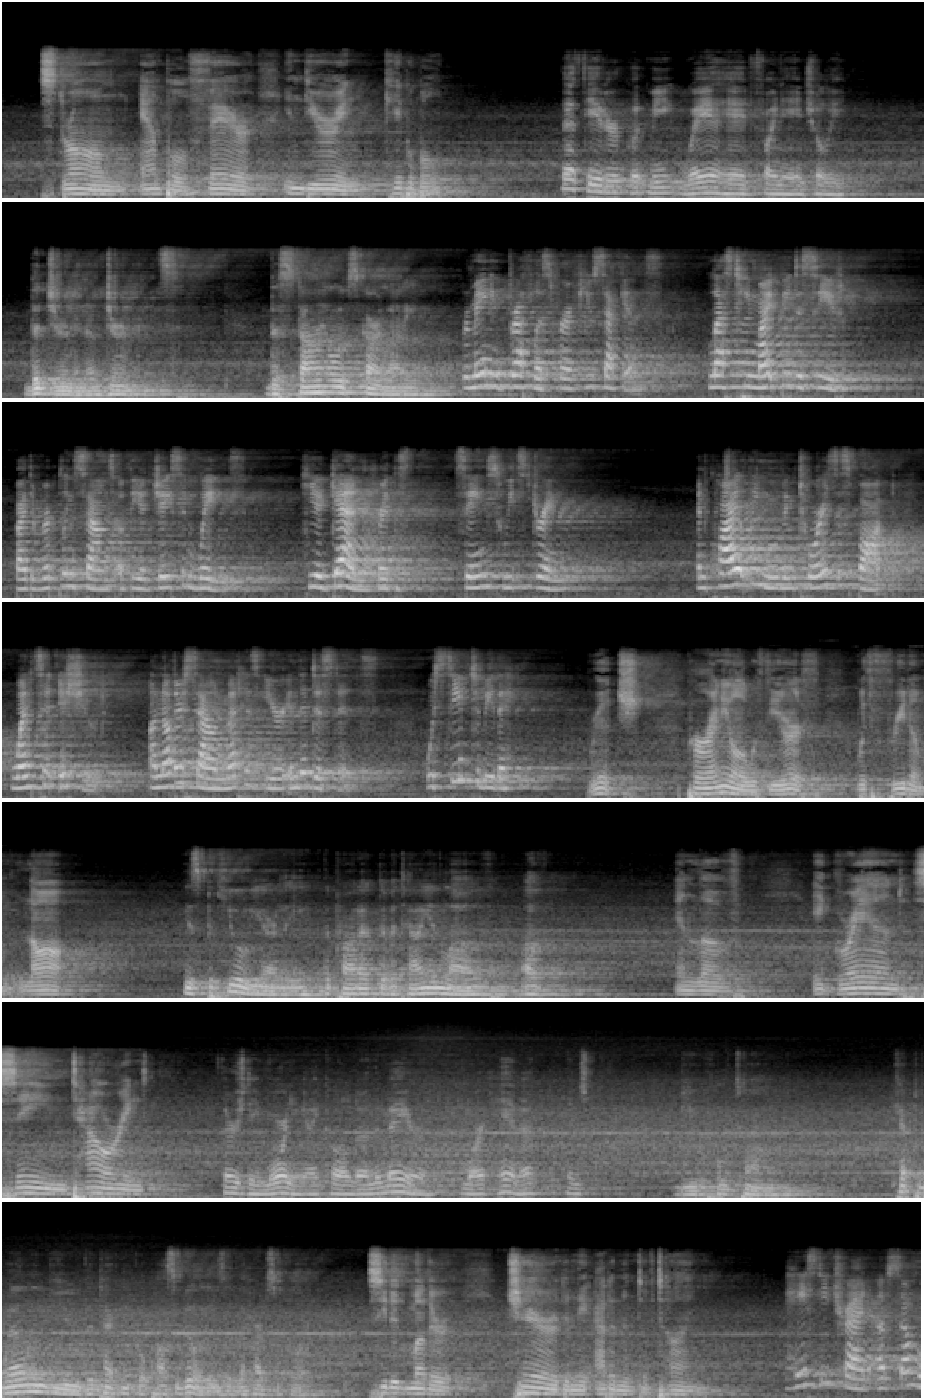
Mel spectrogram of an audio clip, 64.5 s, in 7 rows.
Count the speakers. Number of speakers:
four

